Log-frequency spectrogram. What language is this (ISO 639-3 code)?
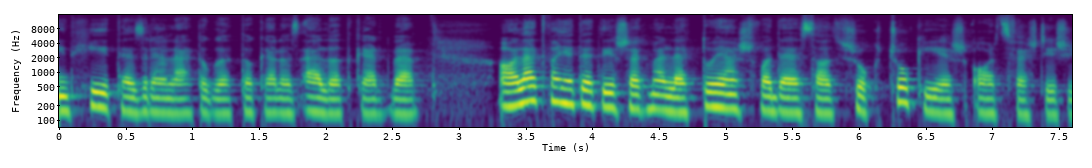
hun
